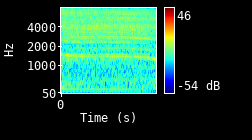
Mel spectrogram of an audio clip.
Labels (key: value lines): label: anthrophony, boat engine
recorder: SoundTrap 500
